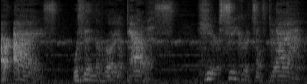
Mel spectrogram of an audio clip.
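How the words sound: It is read in a put-on rat voice.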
